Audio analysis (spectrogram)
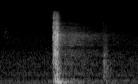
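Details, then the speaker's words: Hyundai car central door locks auto-locking at about 30 km/h for safety: one sharp clunk then a faint click half a second later, normal actuation. "시도하기 소리는 30키로 정도 진행할 때 어 안전을 위해서 자동으로 문을 닫아 주는 장치가 되겠습니다"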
